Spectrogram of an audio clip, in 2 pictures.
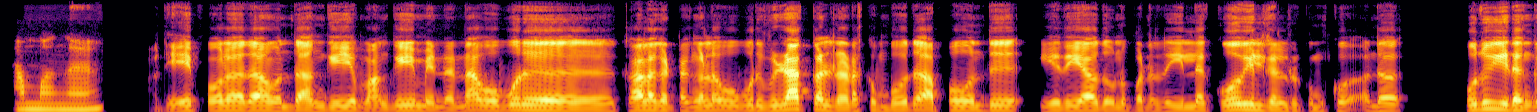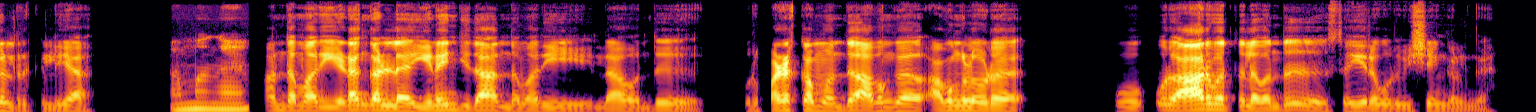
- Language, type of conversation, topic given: Tamil, podcast, மொழி உங்கள் தனிச்சமுதாயத்தை எப்படிக் கட்டமைக்கிறது?
- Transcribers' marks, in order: none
